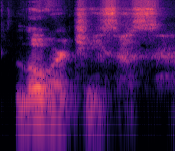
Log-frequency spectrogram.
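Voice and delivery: breathy exasperated whisper, slow; whispered Lord Jesus, worn out; whispered sigh. Real, not acted. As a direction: let it out under your breath.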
